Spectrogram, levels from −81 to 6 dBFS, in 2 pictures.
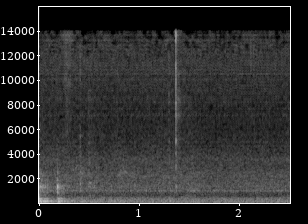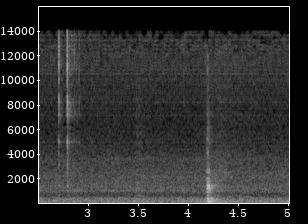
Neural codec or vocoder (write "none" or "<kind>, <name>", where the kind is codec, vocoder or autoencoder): vocoder, Vocos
